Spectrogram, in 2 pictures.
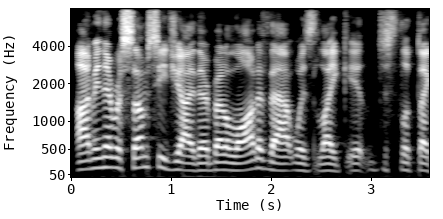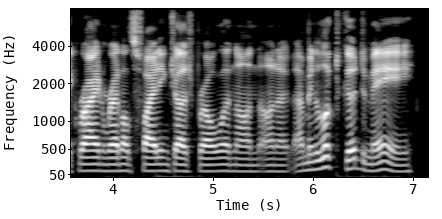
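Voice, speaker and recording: A man's voice: medium pitch, fairly quick, smooth. A man hosting a casual, rambling live stream as a film commentator, his voice a little strained from hours of talking. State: voice tiring and strained after two hours of talking.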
